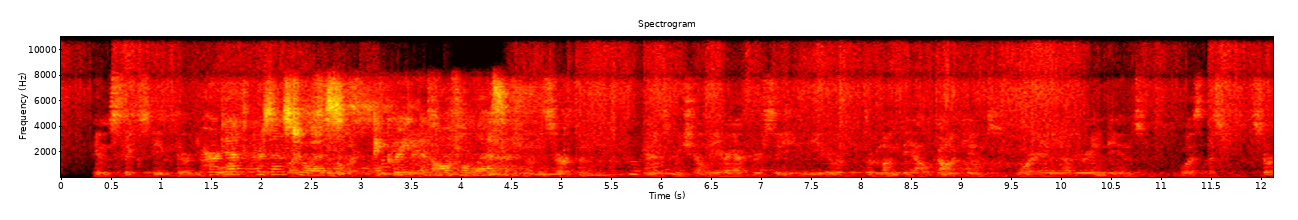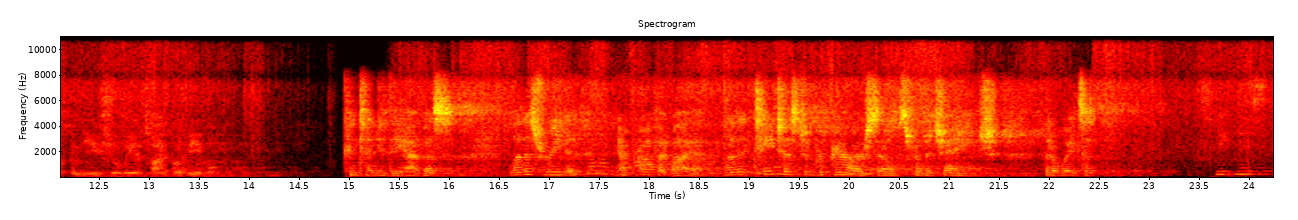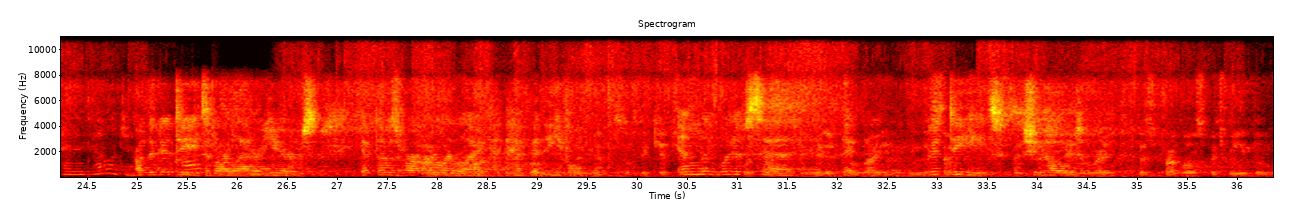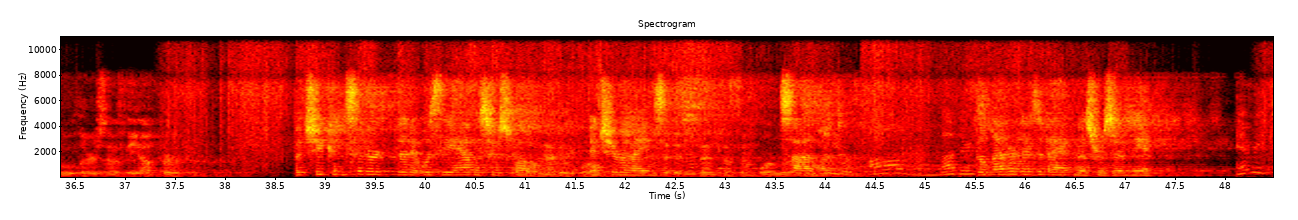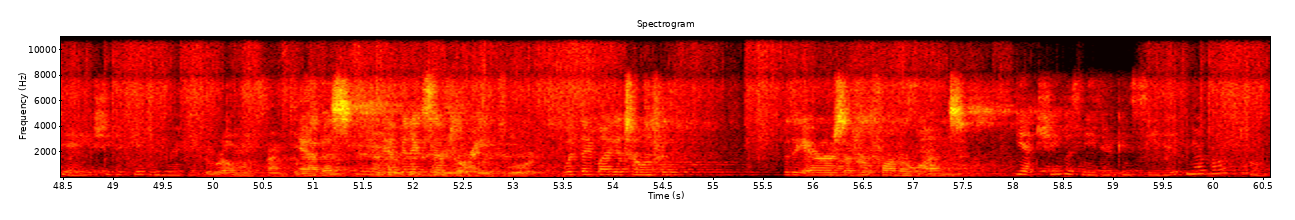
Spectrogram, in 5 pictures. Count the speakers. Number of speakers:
three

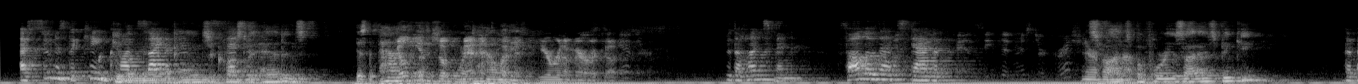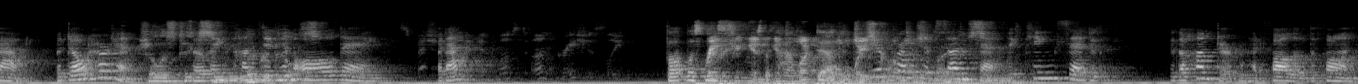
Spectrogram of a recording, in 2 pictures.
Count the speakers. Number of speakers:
five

